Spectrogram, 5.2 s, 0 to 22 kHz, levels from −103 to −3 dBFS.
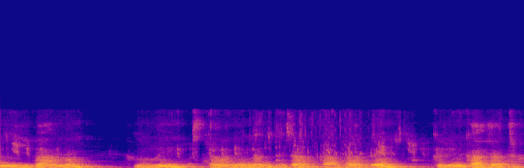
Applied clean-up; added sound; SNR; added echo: neural separator model SepFormer DNS4.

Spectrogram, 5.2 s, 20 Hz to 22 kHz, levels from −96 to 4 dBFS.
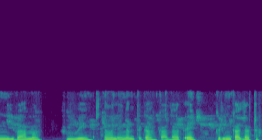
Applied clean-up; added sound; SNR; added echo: none; none; none; none.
